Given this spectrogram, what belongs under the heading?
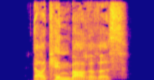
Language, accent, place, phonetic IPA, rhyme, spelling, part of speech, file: German, Germany, Berlin, [ɛɐ̯ˈkɛnbaːʁəʁəs], -ɛnbaːʁəʁəs, erkennbareres, adjective, De-erkennbareres.ogg
- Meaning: strong/mixed nominative/accusative neuter singular comparative degree of erkennbar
